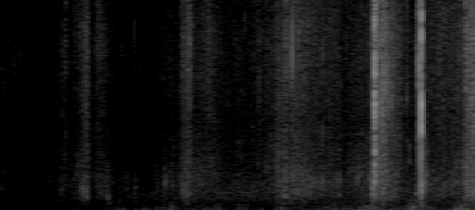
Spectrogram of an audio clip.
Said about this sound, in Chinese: 所以我接下来要分享的这个声音呢，是来自西班牙特内里费岛的松树林，是两个人踩在落叶上发出的声音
